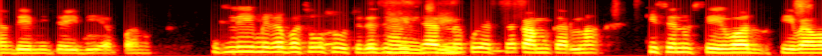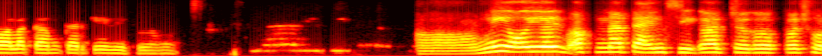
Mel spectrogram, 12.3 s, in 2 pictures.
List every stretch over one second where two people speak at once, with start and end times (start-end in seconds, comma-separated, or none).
none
